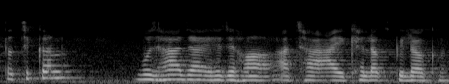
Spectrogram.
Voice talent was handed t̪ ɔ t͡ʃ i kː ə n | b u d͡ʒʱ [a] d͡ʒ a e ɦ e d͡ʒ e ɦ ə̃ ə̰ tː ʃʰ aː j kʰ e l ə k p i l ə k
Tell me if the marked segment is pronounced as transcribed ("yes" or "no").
yes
